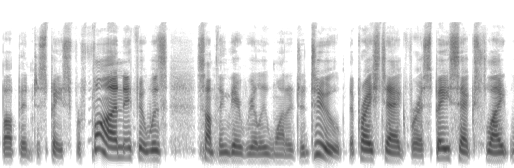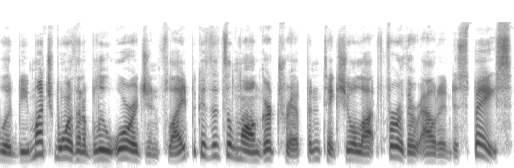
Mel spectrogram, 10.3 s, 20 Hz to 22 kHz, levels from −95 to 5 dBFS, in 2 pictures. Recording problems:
thin; somewhat; fading below 300 Hz

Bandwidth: 13.5 kHz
